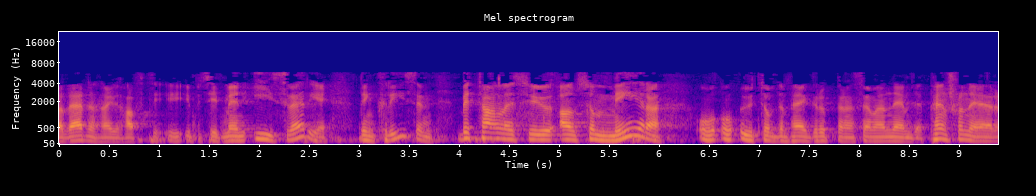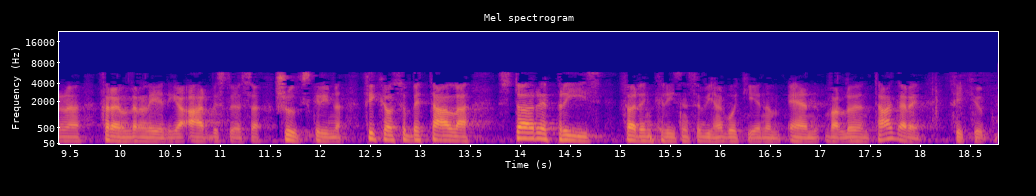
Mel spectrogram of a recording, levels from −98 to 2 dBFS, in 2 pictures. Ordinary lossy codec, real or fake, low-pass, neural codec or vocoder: MP3, 24 kbps; real; 7.2 kHz; none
